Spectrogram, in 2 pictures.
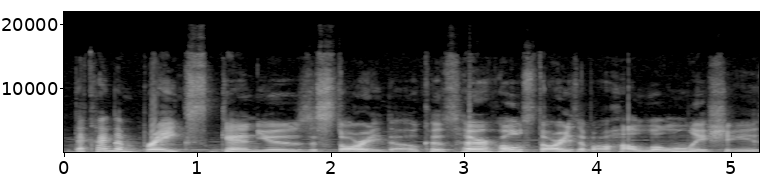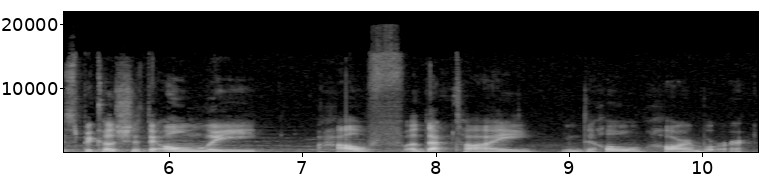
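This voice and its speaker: A woman's voice: on the low side, unhurried, vocal fry, faint music behind. A woman giving casual, reactive let's play commentary as a gaming streamer.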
